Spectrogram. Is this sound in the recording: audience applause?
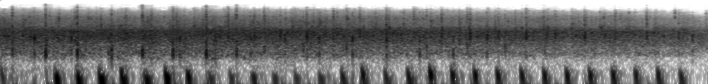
yes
